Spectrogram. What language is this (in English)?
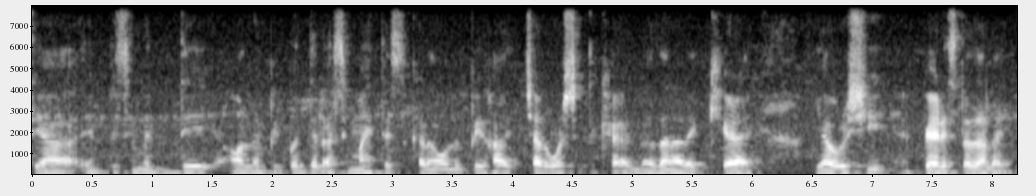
Marathi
